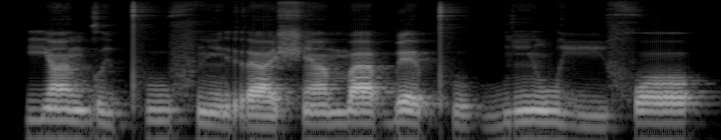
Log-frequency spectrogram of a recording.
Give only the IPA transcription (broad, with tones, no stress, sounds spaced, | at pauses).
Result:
j ã˦ ɡʷ i˨ pʰ u˦ f ĩ˨ r a˨ ʃ ã˦ m a˦ ɓ ɛ˦ pʰ u˨ ɡ͡b ĩ˦ w iː˨ f ɔ˦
